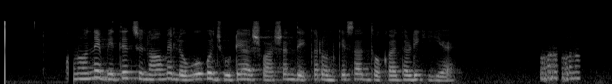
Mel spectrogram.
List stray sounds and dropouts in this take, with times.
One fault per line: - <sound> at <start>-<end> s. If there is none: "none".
- dropout at 0.7-0.7 s
- laugh at 5.4-5.8 s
